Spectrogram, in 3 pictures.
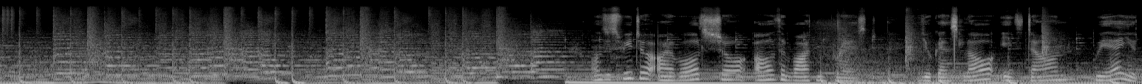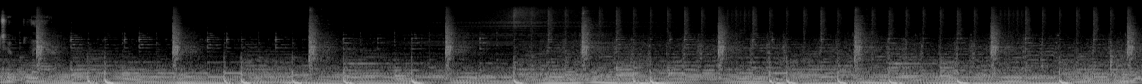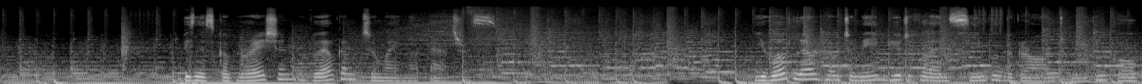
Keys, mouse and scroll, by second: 0.0-0.2 typing, 0.1 click, 1.8 click, 3.3 click, 3.6 typing, 6.5 click, 7.0 click, 9.2 click, 10.2 9, 12.4-18.6 typing, 14.9 Return, 16.3 click, 16.6 click, 17.0 click, 17.7 click, 18.9 click, 20.5 click, 22.7 click, 24.4-26.1 typing, 27.8 typing, 29.7-31.3 typing, 30.1 middle click, 30.1 scroll, 31.3-31.6 scroll, 32.4 space.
